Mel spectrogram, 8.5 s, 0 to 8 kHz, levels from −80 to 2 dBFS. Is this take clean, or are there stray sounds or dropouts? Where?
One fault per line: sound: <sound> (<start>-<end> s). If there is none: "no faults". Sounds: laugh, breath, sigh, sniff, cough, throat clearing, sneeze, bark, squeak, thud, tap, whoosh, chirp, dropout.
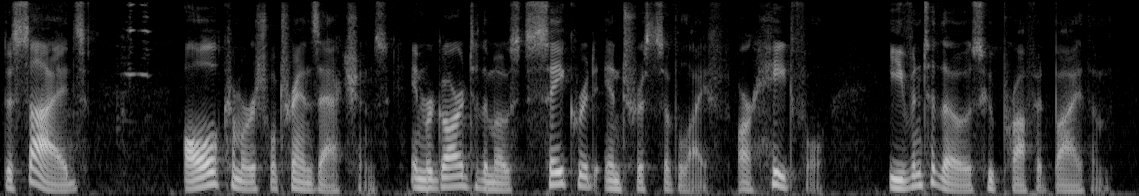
sound: squeak (0.9-1.2 s)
